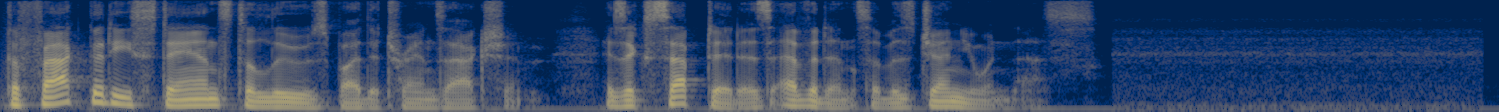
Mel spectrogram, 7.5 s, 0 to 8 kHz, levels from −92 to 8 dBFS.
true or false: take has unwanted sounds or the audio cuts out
false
